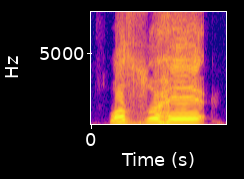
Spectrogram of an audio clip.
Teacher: اب اگر آپ امام ورش کی روایت میں پڑھیں گے تو وہاں پر فتح کسرہ کی جانب مائل ہوگی اور الف یا کی جانب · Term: امالہ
